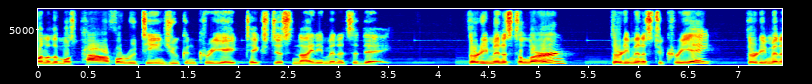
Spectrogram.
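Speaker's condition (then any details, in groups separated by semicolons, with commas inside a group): No condition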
